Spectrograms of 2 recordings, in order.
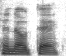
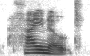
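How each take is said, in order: First: The name does not sound like 'high note'. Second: The name sounds like the words 'high note'. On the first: This is a guess from seeing it in print. The speaker calls it wrong. "I thought it was Hinote" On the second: This is how the owner of the name says it. The speaker calls it right. "she pronounces it Kate High Note"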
